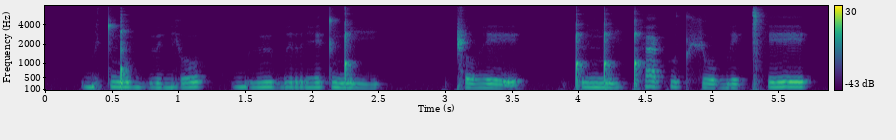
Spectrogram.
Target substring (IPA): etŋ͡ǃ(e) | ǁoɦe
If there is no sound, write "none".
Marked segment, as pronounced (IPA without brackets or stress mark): i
